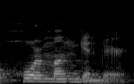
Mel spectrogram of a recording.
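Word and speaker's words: Jörmungandr: there Jedi Kratos said also the J and Jormungandr is pronounced as an H so hormone ginder and then guys Allah said always pronounce it with a Y your mug and like that then Kratos said oh that works too I usually don't pronounce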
